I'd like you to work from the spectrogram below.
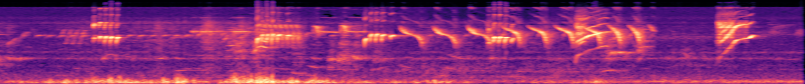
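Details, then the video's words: Female canary drawing out a young male's song with a busy run of rapid rising and falling chirps and short trills, amid low rumbling noise and a steady hum. "KENARI BETINA MEMANCING JANTAN || PANCINGAN KENARI PAUD AGAR BUNYI"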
